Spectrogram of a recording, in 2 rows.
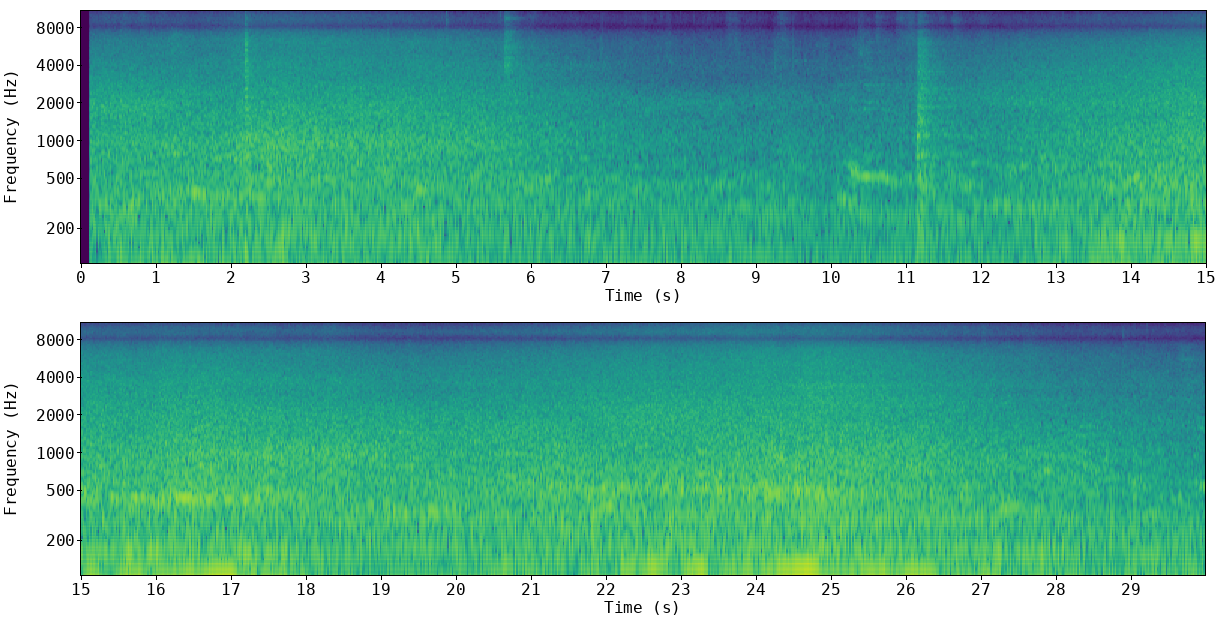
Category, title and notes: Soundscapes > Urban
20250513 0928 viaduct phone microphone
atmophere, field, recording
